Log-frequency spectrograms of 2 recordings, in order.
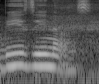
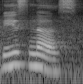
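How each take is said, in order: First: The word is said with three full syllables. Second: The word is said with only two syllables. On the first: The speaker calls it wrong. "business is not business" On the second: The speaker calls it right. "but rather business"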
